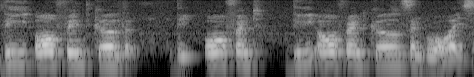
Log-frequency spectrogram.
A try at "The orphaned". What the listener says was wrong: Right, just watch you don't go up again. At the moment you're going the orphaned. What we want is the orphaned. The orphaned.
